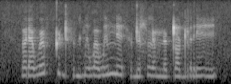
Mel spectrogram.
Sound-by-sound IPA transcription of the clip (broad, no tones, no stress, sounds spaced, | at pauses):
ə ɾ ɛ w ø f t̪ i ɖ h ɛ ɖ m i w ə w i m ɾ i h ɛ ɖ ə ɬ l ø m ɾ ɛ ʈ ɒ ɖ r i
